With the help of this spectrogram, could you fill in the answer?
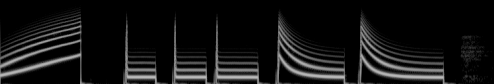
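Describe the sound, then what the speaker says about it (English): Stylophone Gen X-1 synth producing a series of electronic effect sounds: a rising swoop, three short clipped beeps, then two falling pitch drops, each loud and separated by brief silences, with faint noise at the end. "You can also control the pitch of the oscillator from the envelope."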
